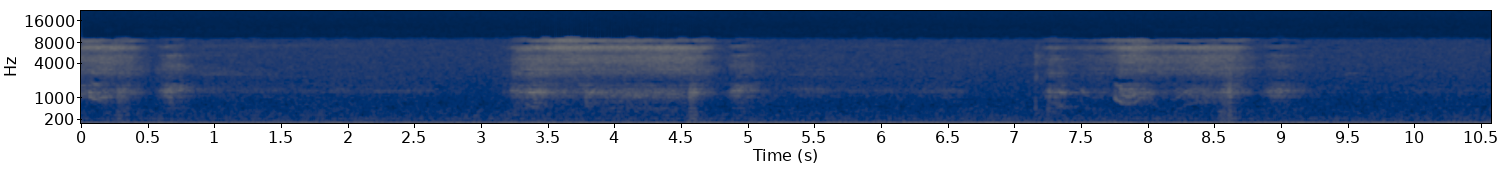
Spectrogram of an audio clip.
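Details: Rough, rasping snoring breaths during sleep, recorded on a phone with the SnoreLab app, behind a loud steady low hum.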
